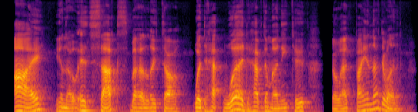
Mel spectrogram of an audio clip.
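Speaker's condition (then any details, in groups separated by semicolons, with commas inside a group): Cerebral palsy; affects speech to an extent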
